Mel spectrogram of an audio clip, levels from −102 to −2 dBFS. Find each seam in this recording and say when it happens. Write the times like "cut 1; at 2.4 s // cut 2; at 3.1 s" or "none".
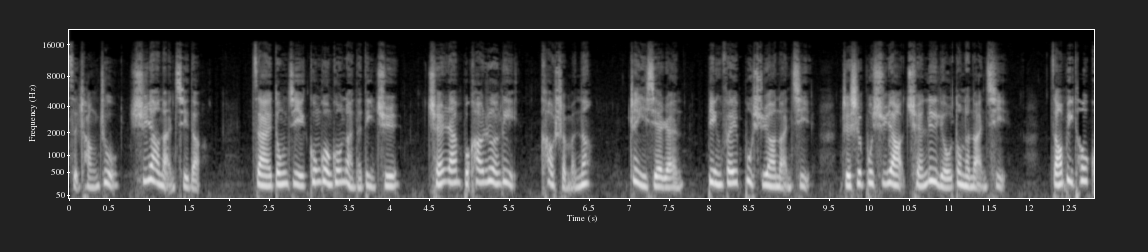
cut 1; at 6.8 s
